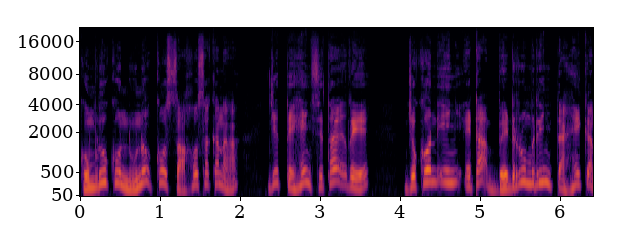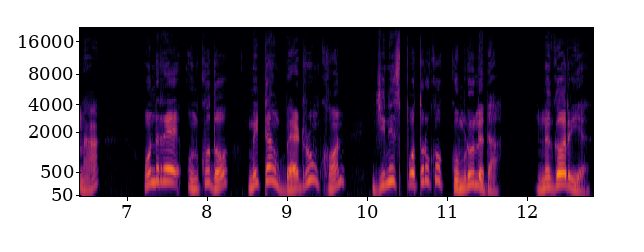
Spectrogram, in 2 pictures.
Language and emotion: Santali, disgusted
